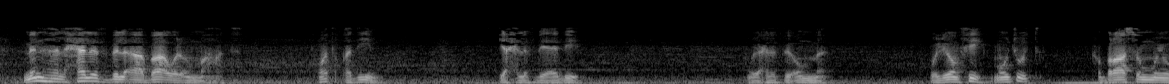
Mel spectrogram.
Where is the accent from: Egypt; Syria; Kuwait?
Kuwait; أو عندنا في الكويت ذمتك، هذه مشهورة، بذمتك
